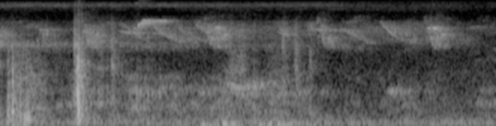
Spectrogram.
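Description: Small birds calling: a run of short, high, downward-slurred chirps repeating every half second or so. A single sharp knock about a second in is the loudest sound.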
